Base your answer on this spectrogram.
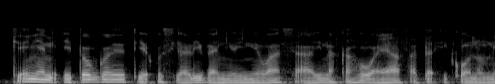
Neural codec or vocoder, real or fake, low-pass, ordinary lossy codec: codec, 44.1 kHz, 7.8 kbps, DAC; fake; 5.4 kHz; none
